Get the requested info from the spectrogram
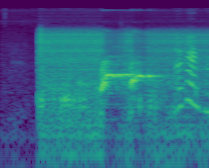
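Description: A dog barking, worked up at a squirrel, with a short high-pitched call about a second in, over steady outdoor background noise.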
